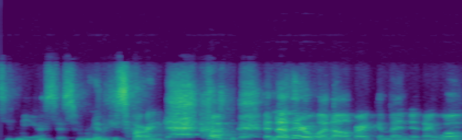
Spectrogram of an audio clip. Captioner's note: laughs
